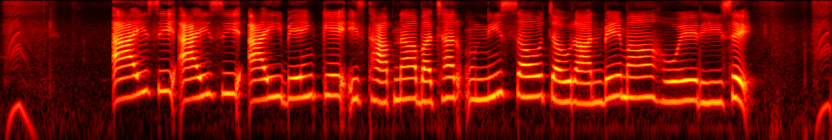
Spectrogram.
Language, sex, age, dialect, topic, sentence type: Chhattisgarhi, female, 18-24, Eastern, banking, statement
